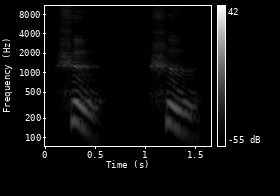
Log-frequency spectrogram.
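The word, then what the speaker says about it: ふ: Uh it's going to be more like a soft fu and not a not a you're not hitting that F. So fu fu I like to joke around as like Who are you? Who who who who Uh you can kind of hopefully you can hear that that's different than who and it's very different than fu.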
